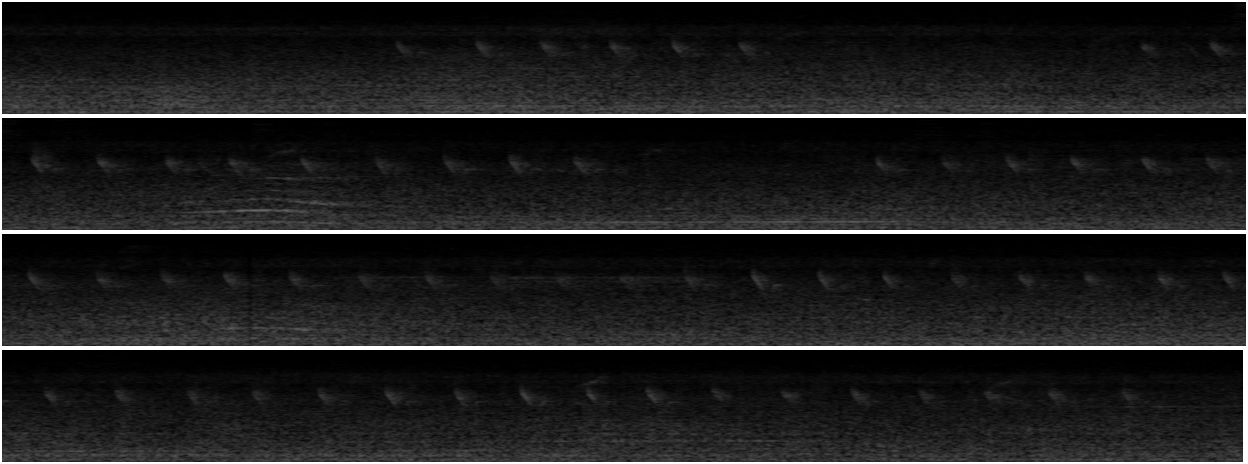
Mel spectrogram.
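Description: A bird repeating a high chirp rapidly, about six notes a second, in long runs over a faint steady outdoor background. A couple of lower sliding calls come about a third of the way in and again about halfway.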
